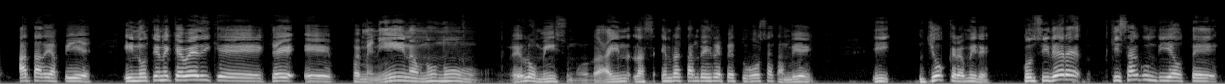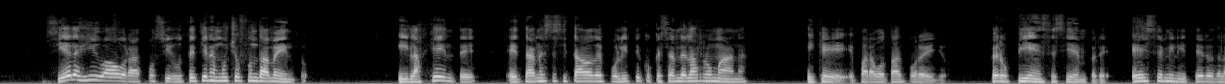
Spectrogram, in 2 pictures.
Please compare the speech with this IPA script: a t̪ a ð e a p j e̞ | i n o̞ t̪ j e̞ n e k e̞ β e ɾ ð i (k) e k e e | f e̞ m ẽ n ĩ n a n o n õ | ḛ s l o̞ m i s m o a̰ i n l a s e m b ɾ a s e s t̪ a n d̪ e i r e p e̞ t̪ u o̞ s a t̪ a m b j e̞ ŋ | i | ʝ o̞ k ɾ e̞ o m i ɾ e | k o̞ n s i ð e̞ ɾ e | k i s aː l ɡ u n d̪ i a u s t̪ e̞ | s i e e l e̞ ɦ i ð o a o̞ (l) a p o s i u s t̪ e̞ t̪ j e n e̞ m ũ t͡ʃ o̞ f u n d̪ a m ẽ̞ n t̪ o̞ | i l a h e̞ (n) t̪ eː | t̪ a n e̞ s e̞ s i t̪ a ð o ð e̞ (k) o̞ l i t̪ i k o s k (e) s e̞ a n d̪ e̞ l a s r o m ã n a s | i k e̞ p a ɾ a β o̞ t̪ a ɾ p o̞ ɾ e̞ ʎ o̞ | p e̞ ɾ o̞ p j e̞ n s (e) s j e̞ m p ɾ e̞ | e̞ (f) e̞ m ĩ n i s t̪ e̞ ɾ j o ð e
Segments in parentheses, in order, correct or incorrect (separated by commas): correct, incorrect, correct, incorrect, correct, correct, incorrect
